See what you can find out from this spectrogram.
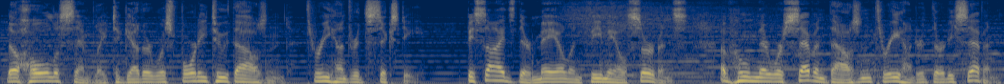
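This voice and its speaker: A man narrating scripture as a dramatized audiobook, in a solemn, measured storytelling manner. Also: medium pitch. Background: soft background music.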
